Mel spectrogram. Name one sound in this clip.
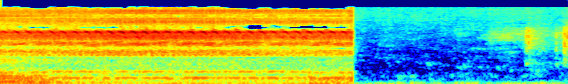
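Loud game music plays, then cuts off suddenly.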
